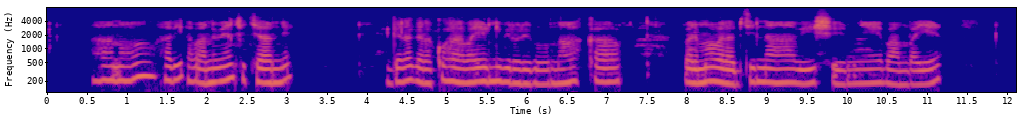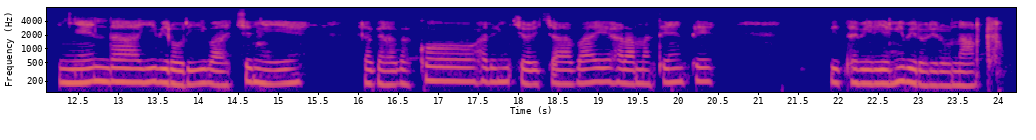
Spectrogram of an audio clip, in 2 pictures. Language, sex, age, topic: Kinyarwanda, female, 25-35, finance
